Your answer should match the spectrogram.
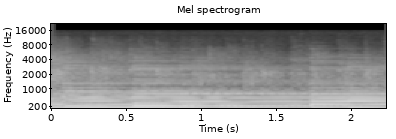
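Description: Acoustic guitar played softly: a chord rings and sustains, with a new chord coming in near the end.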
